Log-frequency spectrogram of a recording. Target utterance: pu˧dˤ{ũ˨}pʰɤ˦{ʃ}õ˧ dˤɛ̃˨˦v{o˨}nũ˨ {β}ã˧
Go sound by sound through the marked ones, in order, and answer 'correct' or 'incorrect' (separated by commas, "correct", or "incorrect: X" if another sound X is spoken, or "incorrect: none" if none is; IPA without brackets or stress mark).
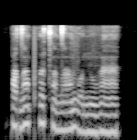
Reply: incorrect: ũ˦˨, incorrect: t͡s, correct, correct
